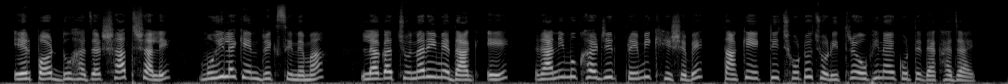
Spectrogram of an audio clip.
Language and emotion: Bengali, neutral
